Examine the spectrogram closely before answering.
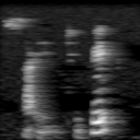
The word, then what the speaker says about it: scientific: one its scientists but the objective its scientific and you have to be scientific then you have to focus that when it comes into an objective the stressed syllable is the second syllable scientific and the subject of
